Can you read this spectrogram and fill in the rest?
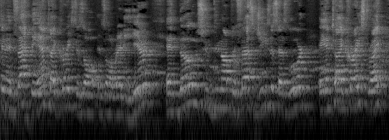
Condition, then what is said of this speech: No condition.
